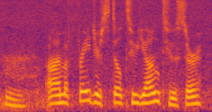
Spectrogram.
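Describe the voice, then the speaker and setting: Smooth, playful, lively young man. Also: fairly high pitch, measured pace, a little hiss or hum, rough recording. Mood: gentle, reassuring. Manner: breezy, polite, theatrical. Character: smooth, playful young male harbinger posing as toy seller. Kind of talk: video game voice acting.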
